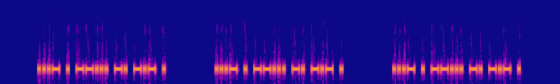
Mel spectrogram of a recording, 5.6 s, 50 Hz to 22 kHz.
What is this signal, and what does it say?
Morse code, heard as a keyed tone, about 48 wpm, 700 Hz. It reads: VE7NKE VE7NKE VE7NKE
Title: DXCC-100 Call Signs - 6 Characters - Repeated 3x - 50wpm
